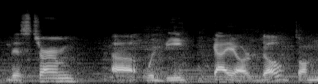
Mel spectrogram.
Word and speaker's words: Gallardo: everybody always comments about how I pronounce uh the term gardo um and if you actually in Italy or anywhere else in the world it would be Gallardo uh but as you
